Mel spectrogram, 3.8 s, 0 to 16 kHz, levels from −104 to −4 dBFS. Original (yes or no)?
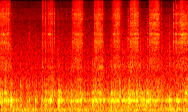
yes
